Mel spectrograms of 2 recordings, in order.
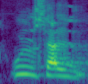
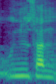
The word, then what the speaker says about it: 울산: 그러면 서운 서운 그래요 울산 울산 하면 운산 운산 그래요 리열 발음을 못해요 그리고 윤진 하면 윤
